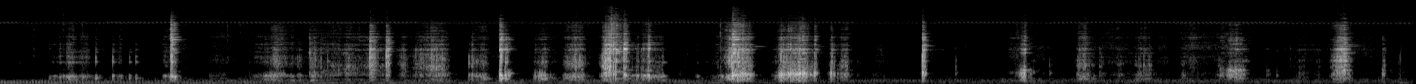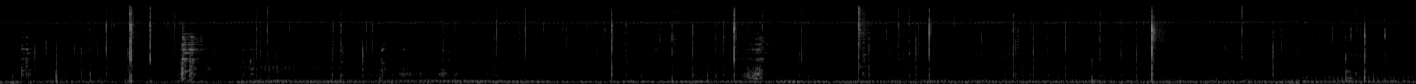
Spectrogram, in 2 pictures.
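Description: Metal cooking-pot lid clanking and scraping against the pot as a baby pushes it around: a run of sharp knocks, loudest about six to eight seconds in, that stops about fourteen seconds in. After that, a faint steady high insect whine with a few scattered ticks.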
